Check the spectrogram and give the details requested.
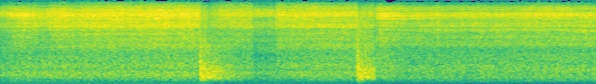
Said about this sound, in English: Stop the train! Somebody stop the train!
